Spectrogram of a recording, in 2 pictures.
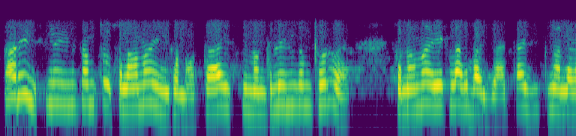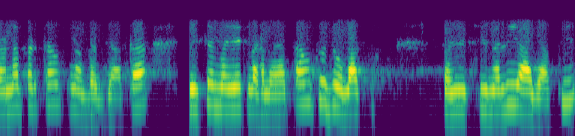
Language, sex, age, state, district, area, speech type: Hindi, male, 30-45, Bihar, Begusarai, rural, conversation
